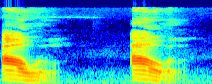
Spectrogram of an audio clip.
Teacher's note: OU is a diphthong. It has one sound, and that's ow. Okay? Now, if the letter L comes after it, it's so easy to say owl.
